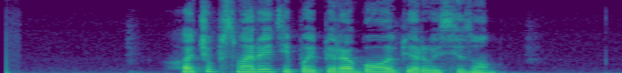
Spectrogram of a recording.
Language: Russian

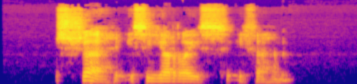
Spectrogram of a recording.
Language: Kabyle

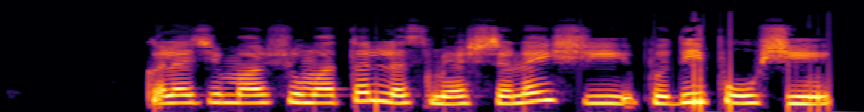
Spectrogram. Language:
Pashto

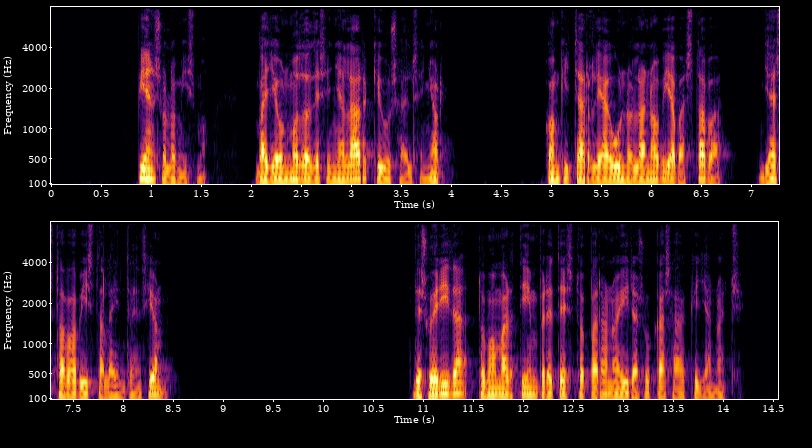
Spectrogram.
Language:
Spanish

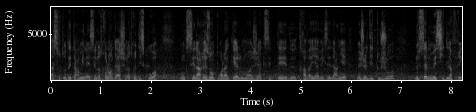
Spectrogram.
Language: French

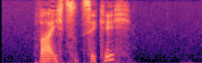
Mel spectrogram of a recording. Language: German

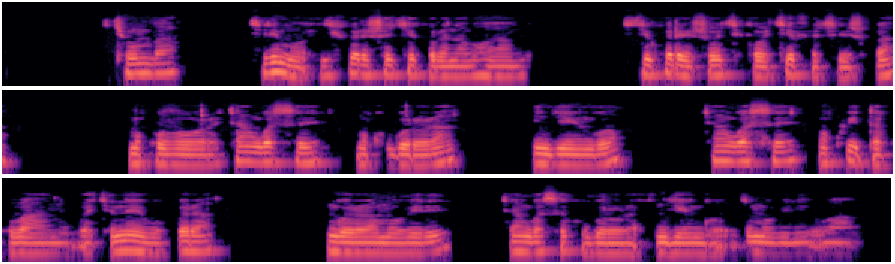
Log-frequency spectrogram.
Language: Kinyarwanda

